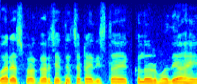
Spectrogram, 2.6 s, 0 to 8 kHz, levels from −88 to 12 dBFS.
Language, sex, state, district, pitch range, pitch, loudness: Marathi, male, Maharashtra, Aurangabad, 130-135 Hz, 135 Hz, -16 LUFS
